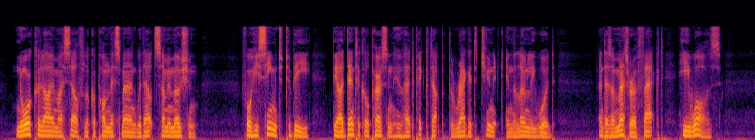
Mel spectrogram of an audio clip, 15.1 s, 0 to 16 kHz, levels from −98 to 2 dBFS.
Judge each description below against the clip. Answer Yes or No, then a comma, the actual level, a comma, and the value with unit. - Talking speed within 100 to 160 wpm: Yes, average, 150 wpm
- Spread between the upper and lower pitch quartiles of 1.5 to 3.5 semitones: Yes, average, 2.7 semitones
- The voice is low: Yes, low, 110 Hz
